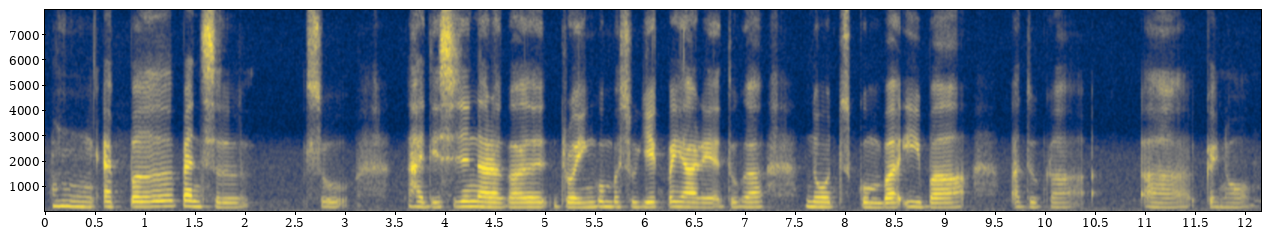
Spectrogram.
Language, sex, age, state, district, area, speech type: Manipuri, other, 45-60, Manipur, Imphal West, urban, spontaneous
